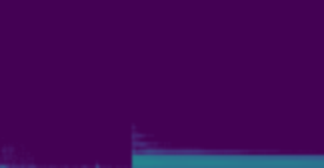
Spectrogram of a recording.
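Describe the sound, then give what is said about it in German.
A meditation gong, sounded to begin a meditation, is struck once after a few soft taps, then rings out loud and steady with clear sustained tones that fade very slowly until the end. “Und dann kommt der Gongschlag dreimal und dann beginnt Meditation.”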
